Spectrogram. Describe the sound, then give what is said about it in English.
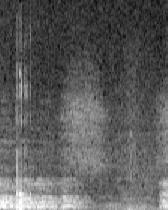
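A dog growls in short, rough bursts, one near the start and quieter ones toward the end, with no one talking. “What you got going on? You all right? Talking about dogs. You good? Yeah, he heard it.”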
